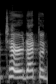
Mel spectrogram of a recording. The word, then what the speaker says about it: pterodactyl: actually kind of close why can't you hear a pterodactyl going to the bathroom because the p is silent that was pretty good that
